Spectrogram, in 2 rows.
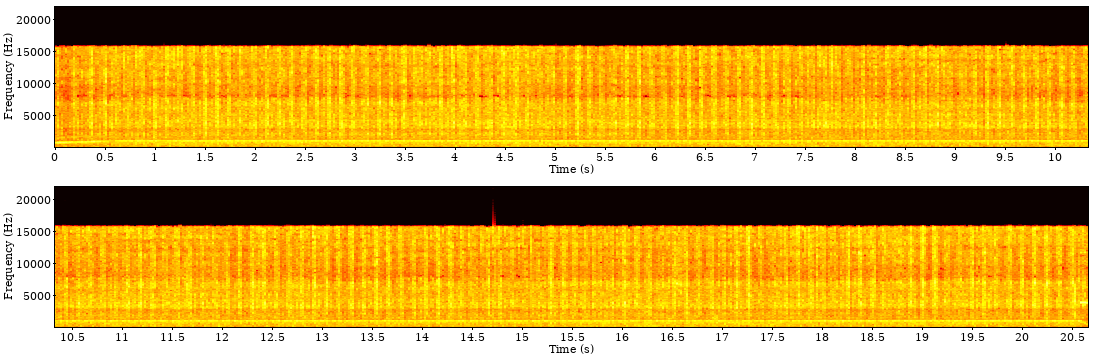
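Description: Brother HC1850 computerized sewing machine sewing out a lettering stitch. Its motor whine rises in pitch as it speeds up at the start, then holds steady over the needle's fast rattle, and stops abruptly near the end.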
